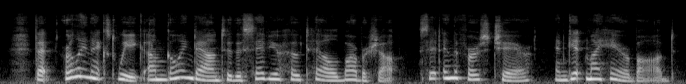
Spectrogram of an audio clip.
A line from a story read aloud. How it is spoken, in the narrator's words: continued, her voice rising slightly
